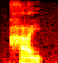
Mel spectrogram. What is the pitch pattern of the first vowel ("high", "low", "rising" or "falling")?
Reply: low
